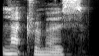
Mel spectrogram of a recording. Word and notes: lachrymose: British English

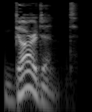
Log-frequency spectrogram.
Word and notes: guardant: British English

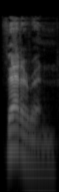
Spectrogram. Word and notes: veteran: American English

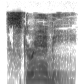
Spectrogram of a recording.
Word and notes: scranny: British English

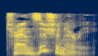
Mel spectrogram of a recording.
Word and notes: transitionary: British English

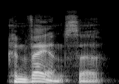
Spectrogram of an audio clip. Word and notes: conveyancer: British English

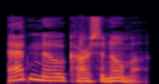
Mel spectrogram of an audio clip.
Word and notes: adenocarcinoma: British English

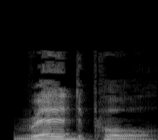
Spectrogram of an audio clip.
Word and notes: redpoll: British English

